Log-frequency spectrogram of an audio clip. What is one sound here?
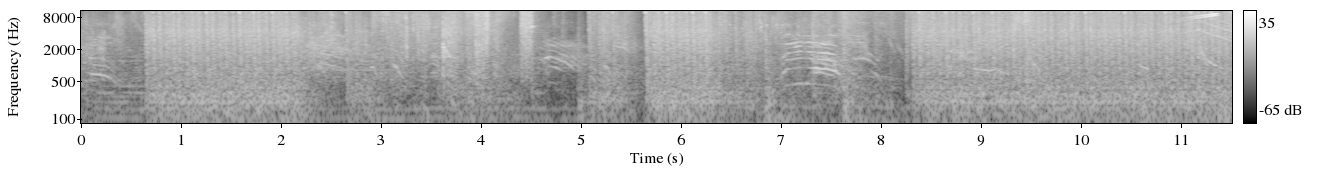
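Automatic gunfire rattles in a video game.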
